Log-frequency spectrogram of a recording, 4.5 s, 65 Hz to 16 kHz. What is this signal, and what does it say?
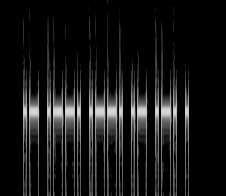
Morse code, heard as a keyed tone, about 20 wpm, 700 Hz. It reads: APPARE
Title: Build A Word - 3 Letters At A Time - 8-Letter Words - 20wpm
